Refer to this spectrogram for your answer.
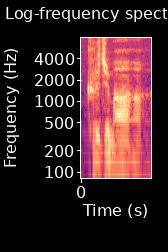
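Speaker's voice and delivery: hushed, gentle don't; soft plea. Real, not acted. 목사가 회중에게 조용히 타이르듯이. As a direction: plead softly to the congregation. Pastor repeats gentle counsel.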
